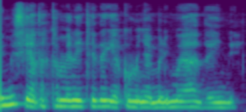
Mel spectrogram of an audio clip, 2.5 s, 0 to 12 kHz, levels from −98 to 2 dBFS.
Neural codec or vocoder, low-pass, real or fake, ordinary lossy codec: vocoder, 44.1 kHz, 128 mel bands, Pupu-Vocoder; 10.8 kHz; fake; none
